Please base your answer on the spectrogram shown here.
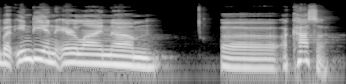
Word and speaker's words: Akasa: indian airline um uh akasa i think they're called it casa is how you say it in casa air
